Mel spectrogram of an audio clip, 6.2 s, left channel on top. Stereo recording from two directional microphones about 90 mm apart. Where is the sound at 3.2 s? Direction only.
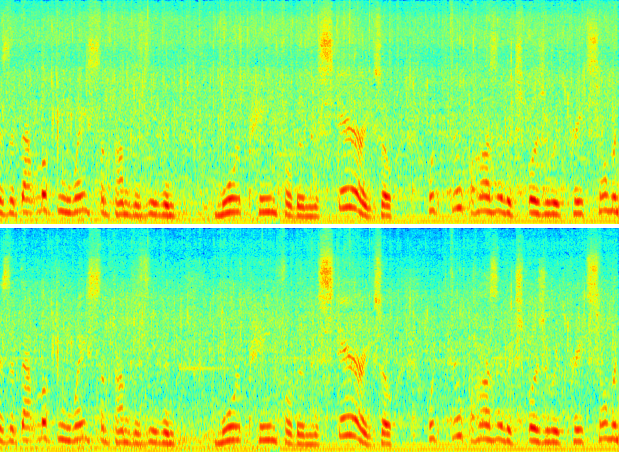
Centre (ahead or behind).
